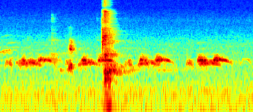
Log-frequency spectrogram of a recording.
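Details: Spotted dove cooing in the thúc gù style with a low, earthy giọng thổ voice, used as a lure for wild doves: a soft run of low, hollow coo notes, with a sharp click midway and a faint background hiss.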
